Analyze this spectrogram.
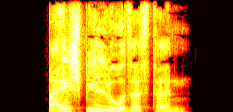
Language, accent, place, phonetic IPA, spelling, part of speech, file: German, Germany, Berlin, [ˈbaɪ̯ʃpiːlloːzəstn̩], beispiellosesten, adjective, De-beispiellosesten.ogg
- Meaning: 1. superlative degree of beispiellos 2. inflection of beispiellos: strong genitive masculine/neuter singular superlative degree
